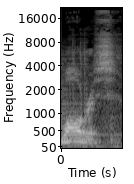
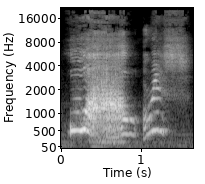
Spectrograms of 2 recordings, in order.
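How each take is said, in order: First: Said in the usual way. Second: Long, high hollered WALRUS; signature name call. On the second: Shown as a demonstration. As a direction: holler it out, first syllable soaring and stretched. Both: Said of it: "a way I said his name".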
